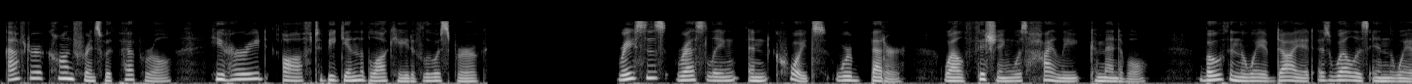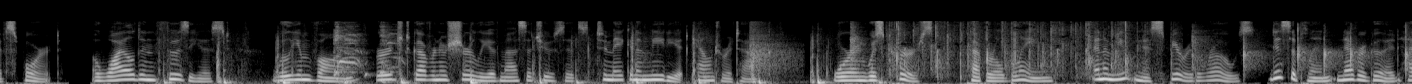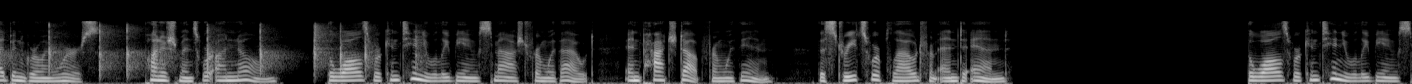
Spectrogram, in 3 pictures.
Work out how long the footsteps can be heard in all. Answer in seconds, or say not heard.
7 s.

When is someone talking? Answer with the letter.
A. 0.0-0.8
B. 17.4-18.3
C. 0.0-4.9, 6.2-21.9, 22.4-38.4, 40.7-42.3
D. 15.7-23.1
C.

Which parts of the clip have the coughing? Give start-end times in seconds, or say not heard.
17.4-18.3.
